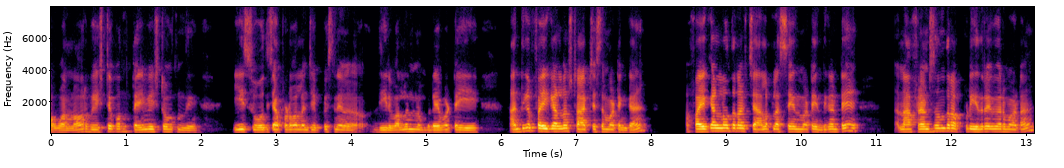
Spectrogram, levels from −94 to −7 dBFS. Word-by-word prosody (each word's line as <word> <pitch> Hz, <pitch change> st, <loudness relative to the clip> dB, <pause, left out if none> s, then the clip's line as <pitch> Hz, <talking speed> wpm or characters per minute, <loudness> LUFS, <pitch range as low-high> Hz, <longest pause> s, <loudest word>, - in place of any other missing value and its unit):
1 115 Hz, -1 st, -3 dB
hour 145 Hz, +3 st, -2 dB
వేస్టయిపోతుంది. 155 Hz, +3 st, -3 dB
Time 130 Hz, +1 st, 0 dB
వేస్టవుతుంది 145 Hz, -5 st, -4 dB, 0.6 s
ఈ -, -, +5 dB
సోది 130 Hz, -1 st, -1 dB
చెప్పడం -, -, +1 dB
వల్ల 135 Hz, 0 st, -1 dB
అని 130 Hz, -, -8 dB
చెప్పేసి, 130 Hz, +3 st, -7 dB
నేను 125 Hz, -2 st, -2 dB, 0.4 s
దీని 125 Hz, 0 st, -1 dB
వల్ల 125 Hz, +2 st, -1 dB
నేను 140 Hz, -2 st, -3 dB
బ్రేవౌట్ 125 Hz, +2 st, 0 dB
అయ్యి 120 Hz, -1 st, 0 dB, 0.6 s
అందుకే 180 Hz, +5 st, +1 dB
ఫైవ్‌కెళ్ళడం 170 Hz, 0 st, +6 dB
స్టార్ట్ 140 Hz, -4 st, +1 dB
చేశానుమాట 145 Hz, -1 st, -2 dB
ఇంకా. 125 Hz, +1 st, -1 dB, 0.7 s
ఆ -, -, -11 dB
ఫైవ్‌కెళ్లడంతో 180 Hz, +4 st, +6 dB
నాకు 170 Hz, -1 st, 0 dB
చాలా 140 Hz, +3 st, +1 dB
ప్లస్సయిందిమాట. 150 Hz, -1 st, -1 dB
ఎందుకంటే, 145 Hz, +6 st, -1 dB, 0.8 s
నా 145 Hz, -, +1 dB
ఫ్రెండ్సందరూ 175 Hz, +4 st, +2 dB
అప్పుడు 165 Hz, -1 st, -4 dB
ఎదురవ్వారుమాట. 150 Hz, -2 st, 0 dB
145 Hz, 145 wpm, -22 LUFS, 130-155 Hz, 0.8 s, ఫైవ్‌కెళ్ళడం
